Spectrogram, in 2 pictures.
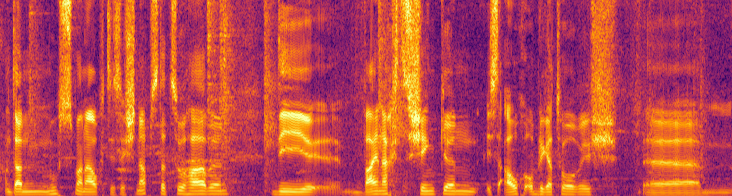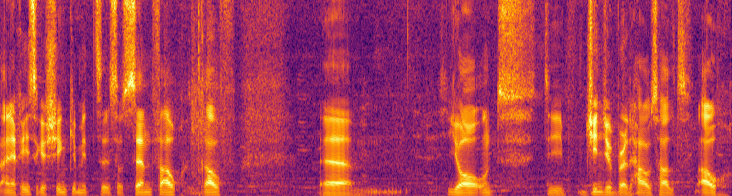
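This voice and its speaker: A young man from Sweden answers interview questions hesitantly, stopping often on fillers. His voice sits somewhat low. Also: steady tone, slow pace, slight background noise. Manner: hesitant speech in a second language, many fillers. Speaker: Erasmus student.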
